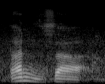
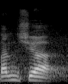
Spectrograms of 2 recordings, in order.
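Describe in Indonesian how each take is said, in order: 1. Konsonan tengahnya bunyi 's'. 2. Konsonan tengahnya bunyi 'sh'. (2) "Bukan tansya"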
